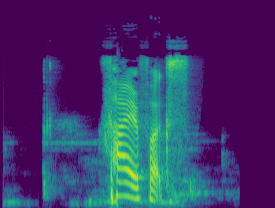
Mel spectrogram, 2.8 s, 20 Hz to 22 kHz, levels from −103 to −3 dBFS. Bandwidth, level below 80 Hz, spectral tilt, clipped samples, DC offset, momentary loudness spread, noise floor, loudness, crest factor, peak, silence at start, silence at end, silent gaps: 10 kHz; -64 dBFS; -2.5 dB/octave; under 0.1%; under 0.1%; 18 LU; -46 dBFS; -17 LUFS; 20 dB; -2 dBFS; 1 s; 0.85 s; none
